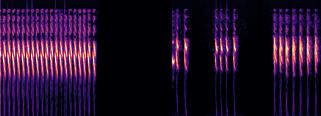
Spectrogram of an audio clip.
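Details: Clean-style common linnet song (pardillo limpio). It opens with a fast, even trill of bright, high notes lasting about a second and a half. After a pause come short groups of sharp chips and then a quicker run of notes. The background is silent.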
